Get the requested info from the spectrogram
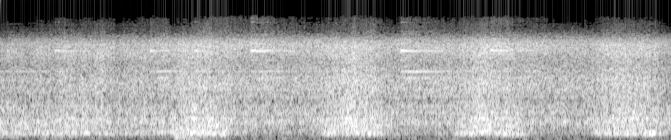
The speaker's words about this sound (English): Half hour later, surely no one was more surprised than Kathy when she found herself being backed out of the train shed, coupled to a wooden caboose, brought to a stop beside the rain-swept station platform.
